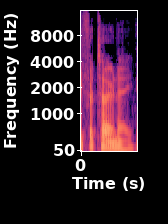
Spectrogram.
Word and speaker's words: Fatone: Mel B from the Spice Girls has got a new show with Joey Fat One.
